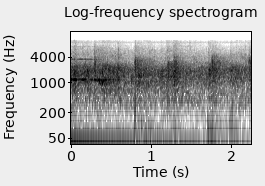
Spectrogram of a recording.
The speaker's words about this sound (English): Oh, can you clap?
